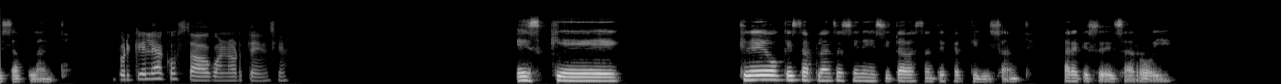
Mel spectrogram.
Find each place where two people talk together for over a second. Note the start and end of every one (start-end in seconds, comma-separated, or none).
none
